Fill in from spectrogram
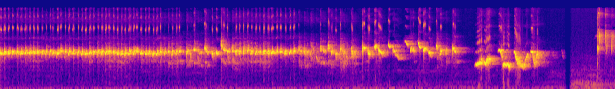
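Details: White-rumped shama provoked into song: a long sustained trilled buzz holding steady for several seconds, breaking into rapid warbled and chattered phrases, then brief high notes.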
